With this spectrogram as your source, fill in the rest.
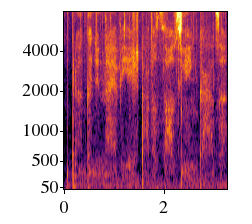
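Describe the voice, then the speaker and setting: Whispering in a calm tone at a very slow pace, the speaker is heard over noticeable background noise. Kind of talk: whispered ASMR bedtime story narration. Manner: whispered, soft, calm.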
